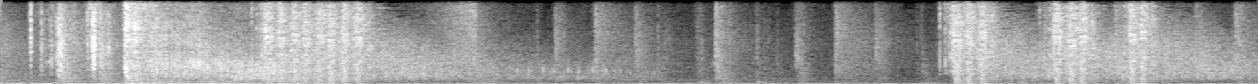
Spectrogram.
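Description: A volley of rapid gunshots at a busy crossroads, as a man jumps off the back of a motorbike and fires on two men. Loud, close cracks burst out early, then quieter shots follow, with a final cluster near the end.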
